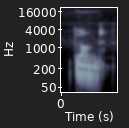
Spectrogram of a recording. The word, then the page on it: blond: British English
